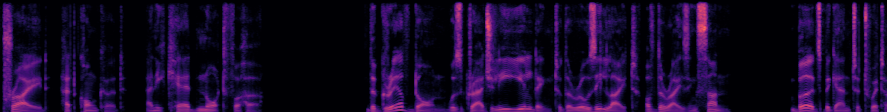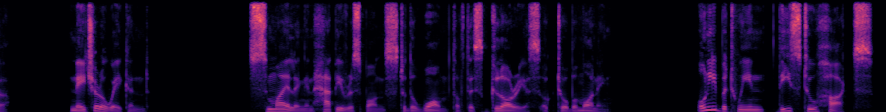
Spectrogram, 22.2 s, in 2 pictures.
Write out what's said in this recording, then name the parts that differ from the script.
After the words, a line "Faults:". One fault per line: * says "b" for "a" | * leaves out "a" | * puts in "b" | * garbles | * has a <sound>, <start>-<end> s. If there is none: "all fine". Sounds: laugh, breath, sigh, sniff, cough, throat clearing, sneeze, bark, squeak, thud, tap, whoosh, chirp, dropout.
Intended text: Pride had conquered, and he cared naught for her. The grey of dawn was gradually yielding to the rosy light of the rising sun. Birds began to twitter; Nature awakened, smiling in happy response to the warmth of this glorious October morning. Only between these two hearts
Pride had conquered, and he cared naught for her. The grey of dawn was gradually yielding to the rosy light of the rising sun. Birds began to twitter; Nature awakened, smiling in happy response to the warmth of this glorious October morning. Only between these two hearts
Faults:
all fine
